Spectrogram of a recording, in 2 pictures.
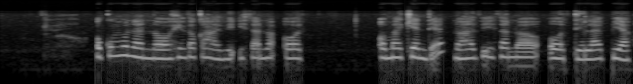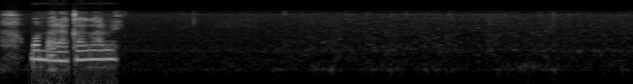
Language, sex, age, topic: Oshiwambo, female, 18-24, agriculture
